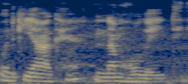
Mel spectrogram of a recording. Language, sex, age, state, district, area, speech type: Urdu, male, 18-30, Delhi, North East Delhi, rural, spontaneous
